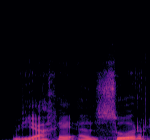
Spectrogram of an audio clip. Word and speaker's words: Viaje al Sur: Viaje al Sur?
